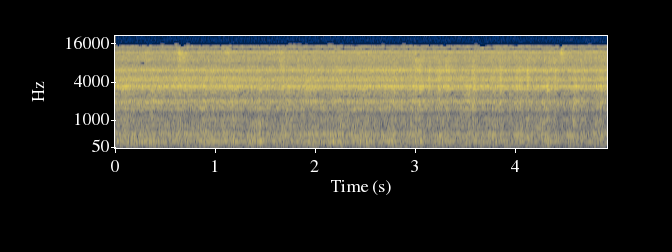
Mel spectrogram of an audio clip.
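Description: Freight train of empty flatcars rolling past: a steady rolling rumble of steel wheels on rail, with a few faint clicks. Heard through a trackside webcam's microphone.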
